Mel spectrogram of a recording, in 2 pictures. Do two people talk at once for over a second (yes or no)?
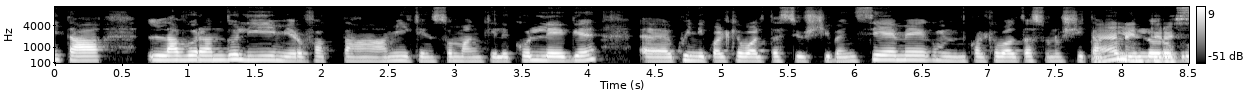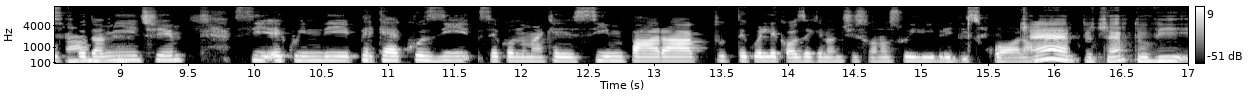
yes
